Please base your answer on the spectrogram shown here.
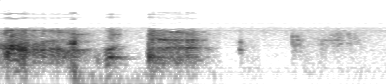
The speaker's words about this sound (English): Excuse me. I'm coughing again.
